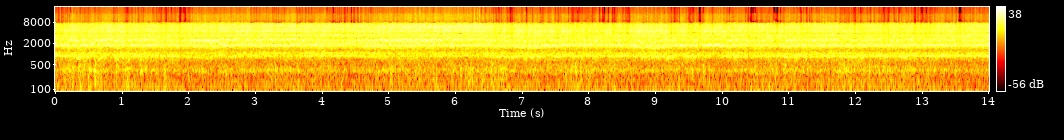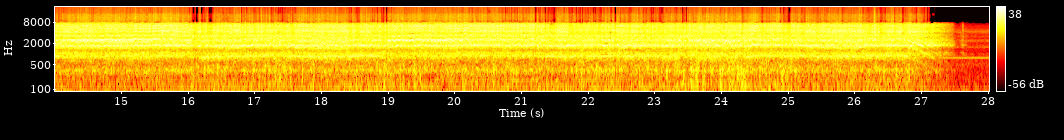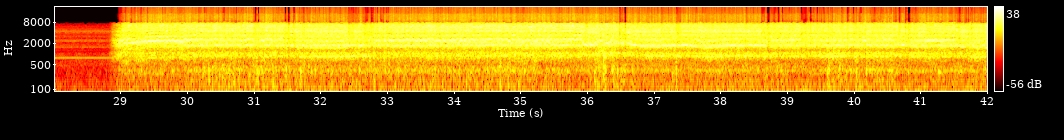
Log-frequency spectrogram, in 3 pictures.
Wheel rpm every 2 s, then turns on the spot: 230, 230, 220, 230, 230, 230, 230, 220, 220, 220, 230, 230, 230, 100, 80, 230, 220, 210, 240, 230, 230.
none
